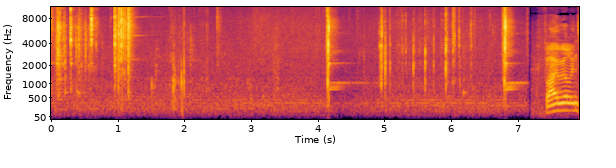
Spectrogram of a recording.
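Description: Metal tools clink and rattle against a metal part.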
